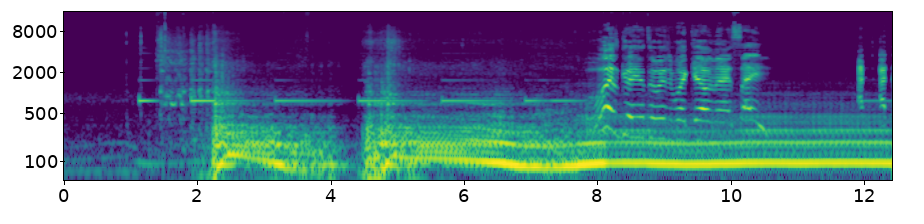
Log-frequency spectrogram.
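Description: Cold start of a Dodge Challenger Scat Pack's 6.4-litre HEMI V8 by push button: a warning chime beeps, the engine cranks and fires loudly about two seconds in, falters for a moment about four seconds in, then catches again and settles into a deep steady idle. The stumble is unexpected even to the owner, who puts it down to a really cold start.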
